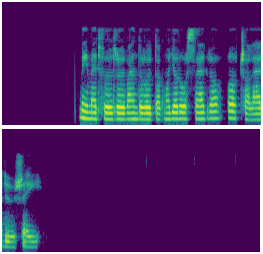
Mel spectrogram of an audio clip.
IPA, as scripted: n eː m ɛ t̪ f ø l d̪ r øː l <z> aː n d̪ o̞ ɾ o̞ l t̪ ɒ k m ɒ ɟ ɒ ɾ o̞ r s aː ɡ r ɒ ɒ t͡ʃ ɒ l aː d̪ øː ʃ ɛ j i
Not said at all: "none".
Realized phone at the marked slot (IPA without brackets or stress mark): v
